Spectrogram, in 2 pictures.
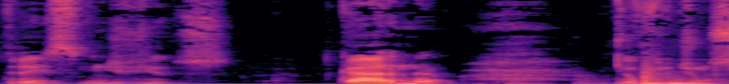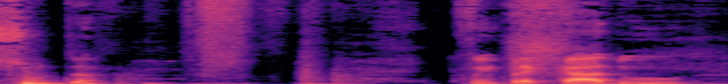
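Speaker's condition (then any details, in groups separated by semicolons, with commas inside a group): No condition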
